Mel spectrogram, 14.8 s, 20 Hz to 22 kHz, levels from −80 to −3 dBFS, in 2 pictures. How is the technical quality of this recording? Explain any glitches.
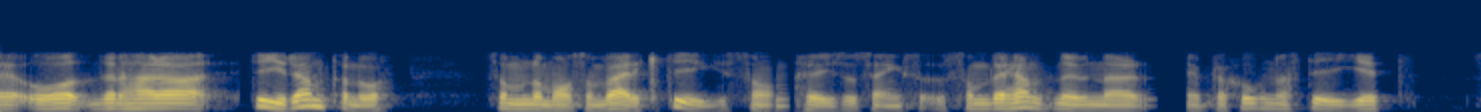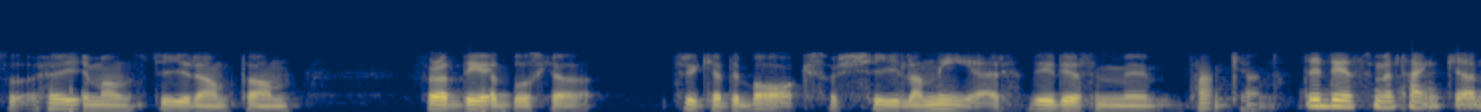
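The recording has five dropouts from packet loss with pitch repetition, at 3.82 to 3.98 s, 5.74 to 5.94 s, 7.76 to 7.82 s, 9.82 to 9.98 s and 13.42 to 13.70 s. At each one, the receiver loops the last pitch period to cover the missing audio. The short bursts, down to 60 ms, come across as a held, buzzy note. The 200 ms gap at 5.74 s fades toward silence before the speech cross-fades back in. The narrow telephone band from the G.711 coding is audible throughout.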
